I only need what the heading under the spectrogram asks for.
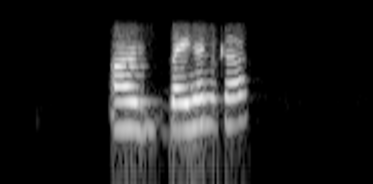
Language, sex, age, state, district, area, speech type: Hindi, female, 18-30, Bihar, Vaishali, rural, conversation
